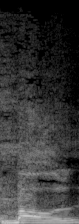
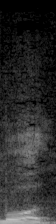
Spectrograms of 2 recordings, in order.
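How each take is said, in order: First: The B sound is heavy and forceful. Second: The B sound is light and soft. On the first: "you have to get a heavy B sound" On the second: "If you listen to the Barbadian accent, it's pretty light. So the the B's, they would say like ball"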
